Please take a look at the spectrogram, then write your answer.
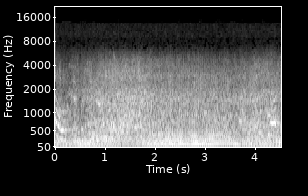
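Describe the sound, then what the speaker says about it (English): A motorcycle ridden indoors through a house, a loud steady engine drone with a rising tone as it pulls away, filling the room without a break. "Some crazy kid is racing up down your driveway on a motorcycle"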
